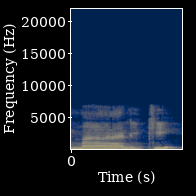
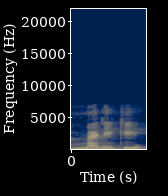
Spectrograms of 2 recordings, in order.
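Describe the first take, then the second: First: The first vowel is held long. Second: The first vowel is kept short. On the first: "yang pertama tadi" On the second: "yang kedua"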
